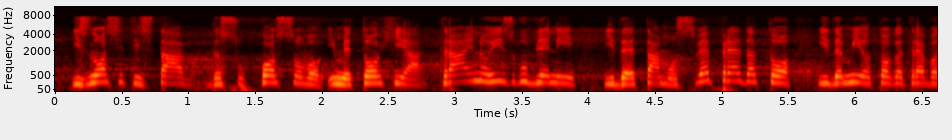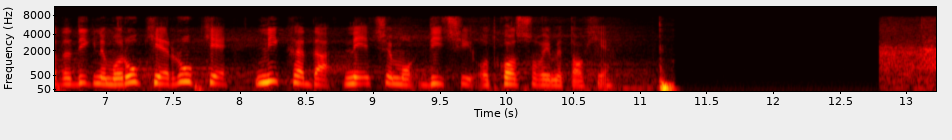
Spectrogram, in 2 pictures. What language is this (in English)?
Serbian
